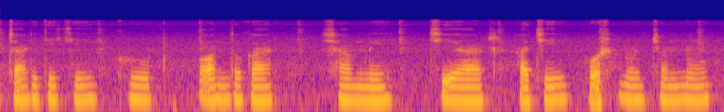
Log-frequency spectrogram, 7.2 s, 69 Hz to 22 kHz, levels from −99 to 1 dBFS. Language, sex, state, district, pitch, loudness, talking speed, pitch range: Bengali, male, West Bengal, Cooch Behar, 130 Hz, -20 LUFS, 65 wpm, 130-135 Hz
